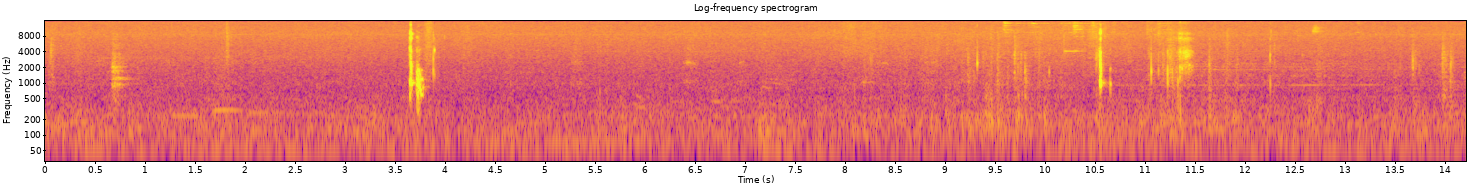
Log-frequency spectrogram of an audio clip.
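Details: Four-day-old newborn baby hiccuping in a quiet room, two brief, sharp hiccup sounds spaced several seconds apart.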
